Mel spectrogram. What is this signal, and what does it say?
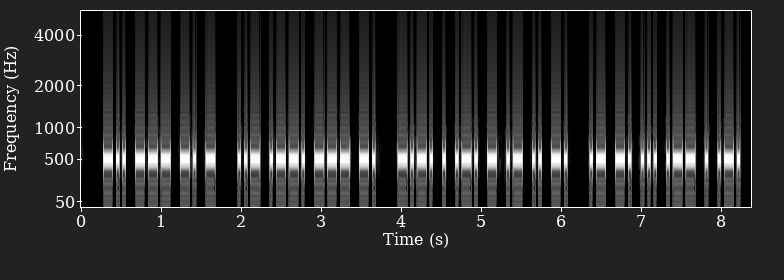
Morse code, heard as a keyed tone, about 30 wpm, 500 Hz. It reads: DONT UPON CERTAIN ANSWER
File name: 632 Words 30WPM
